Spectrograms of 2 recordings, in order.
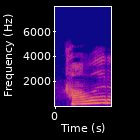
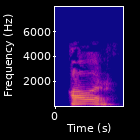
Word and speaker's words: hour: ஆனா நீங்க ப்ரொனவுன்சியேஷன் பண்ணும்போது என்ன பண்ணுவீங்க, ஹவர் அப்படின்னு படிக்க மாட்டீங்க, HOUR, ஹவர் அப்படின்னு ப்ரொனவுன்ஸ் பண்ணக்கூடாது இந்த வார்த்தையை. சரிங்களா? எப்படி ப்ரொனவுன்சியேஷன் பண்ணணும், அவர். ஓகே, ஸோ அவர் அப்படின்னு ப்ரொனவுன்ஸ் பண்ணணும்.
